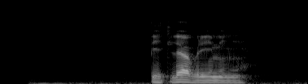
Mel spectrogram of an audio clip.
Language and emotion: Russian, neutral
